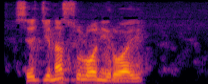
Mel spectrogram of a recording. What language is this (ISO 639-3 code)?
dav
